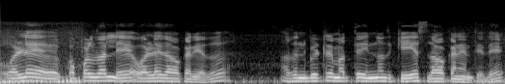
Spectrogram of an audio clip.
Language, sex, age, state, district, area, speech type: Kannada, male, 60+, Karnataka, Koppal, rural, spontaneous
